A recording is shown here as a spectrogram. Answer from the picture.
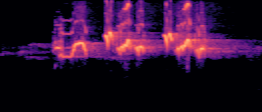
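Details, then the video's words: In a forest, a thrush gives one short song phrase: a fluted, wavering whistle followed by two quick bursts of twittering, high notes. "Thrush singing"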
